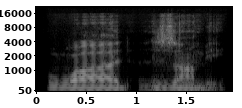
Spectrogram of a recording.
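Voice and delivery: "Wad Zombie" stretched very slowly; slow, relishing "Wad Zombie"; drawn-out name. Shown as a demonstration.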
